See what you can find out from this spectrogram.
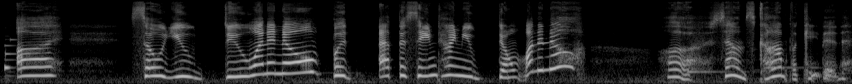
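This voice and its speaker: A woman voicing a small, chatty, earnest fairy companion in a video game, with a squeaky childlike voice and an expressive, inquisitive manner. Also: takes it slowly, a little hiss or hum, exaggerated voice. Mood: puzzled. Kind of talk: anime-style video game voice acting. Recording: music behind the voice.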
